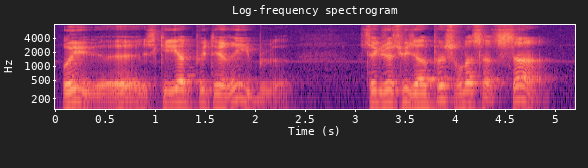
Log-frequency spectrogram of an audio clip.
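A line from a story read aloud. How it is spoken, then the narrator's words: Murmured. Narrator (French): il murmura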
